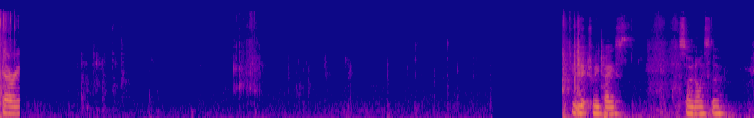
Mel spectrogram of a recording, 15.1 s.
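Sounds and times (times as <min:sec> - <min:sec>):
crunchy bagel chewing: 0:04.3 - 0:09.6.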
